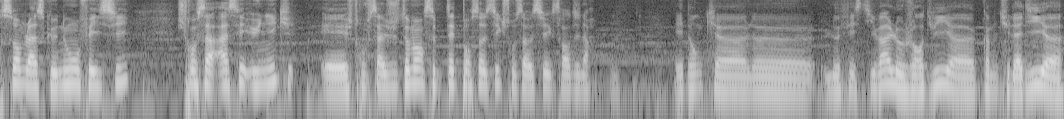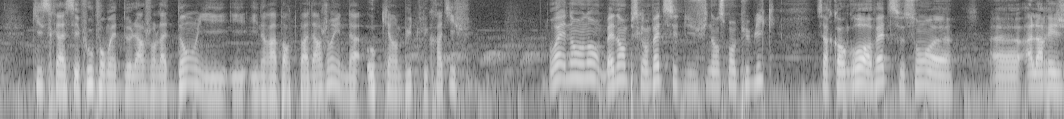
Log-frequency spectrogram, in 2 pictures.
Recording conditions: busy venue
